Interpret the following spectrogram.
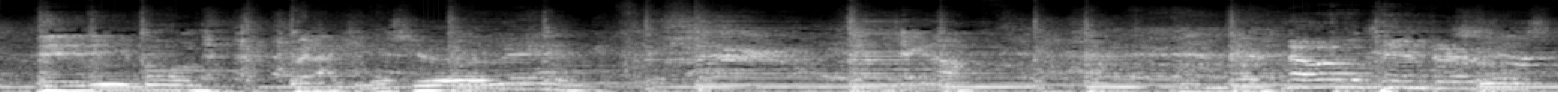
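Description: Live acoustic guitar strummed steadily, with a male voice singing over it.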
